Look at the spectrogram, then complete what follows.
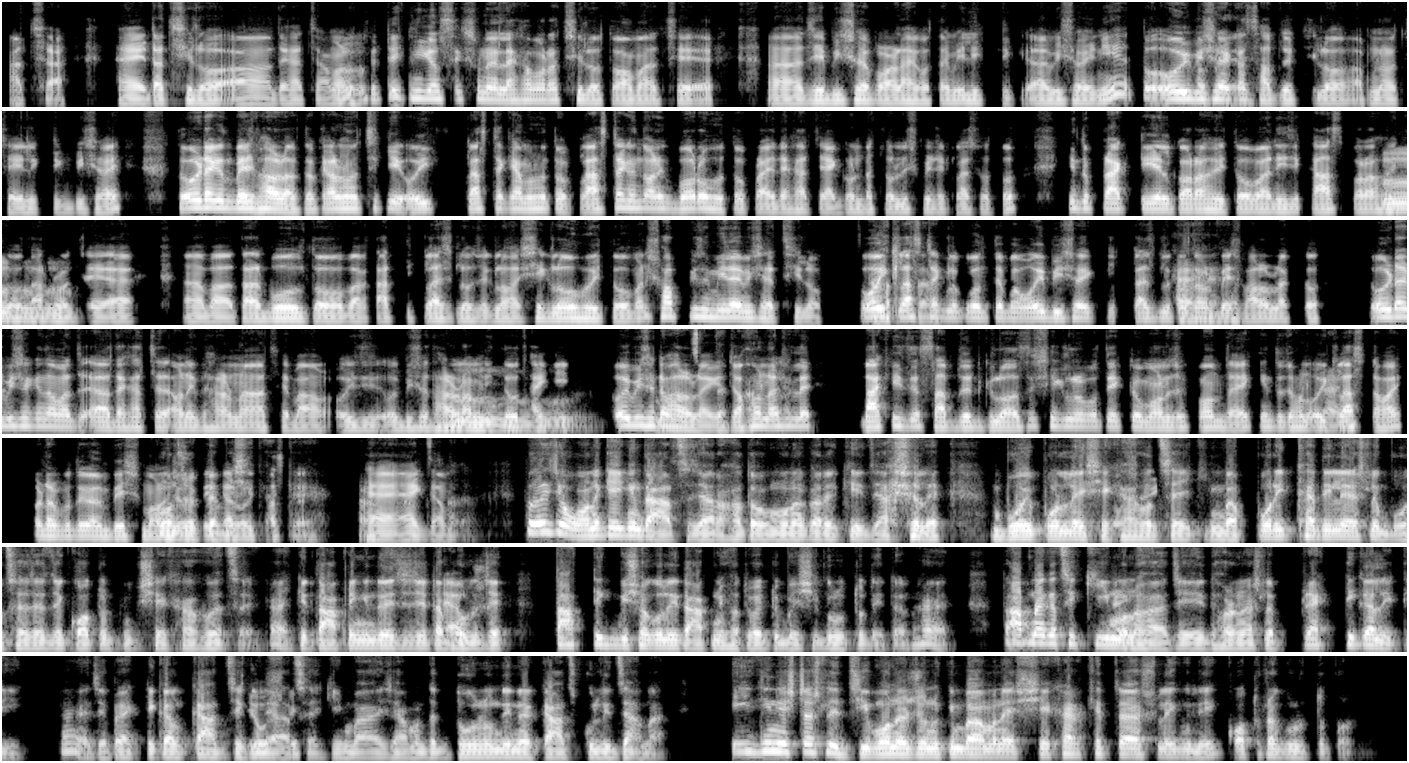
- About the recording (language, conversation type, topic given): Bengali, podcast, তুমি কীভাবে শেখাকে জীবনের মজার অংশ বানিয়ে রাখো?
- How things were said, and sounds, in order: in English: "technical section"; in English: "electric"; in English: "practical"; "ক্লাসগুলো" said as "ক্লাসটাগুলো"; laughing while speaking: "যে আসলে"; in English: "practicality"; in English: "practical"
